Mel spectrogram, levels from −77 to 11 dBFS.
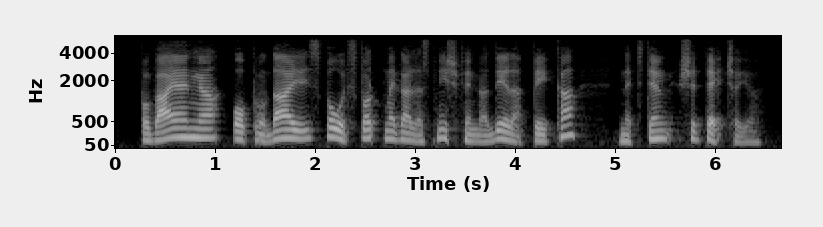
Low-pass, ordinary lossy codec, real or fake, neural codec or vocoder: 5.4 kHz; none; fake; codec, 16 kHz, 0.5 kbps, FunCodec, trained on Chinese and English, 25 frames a second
